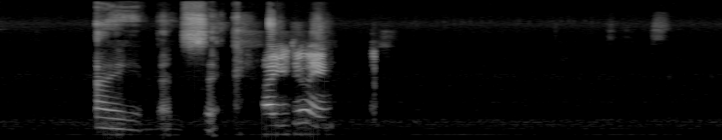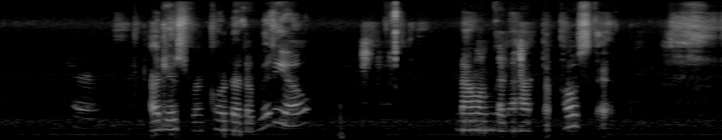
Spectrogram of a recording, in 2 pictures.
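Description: A young girl talks in short bursts, heard through a phone call.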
